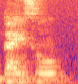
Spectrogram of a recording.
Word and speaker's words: Basal Ganglia: Now, then comes your new book, Basal Ganglia. Did I pronounce that right? Yeah, I say basal ganglia. But, you know, I think Basil would fit the American pronunciation very well.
